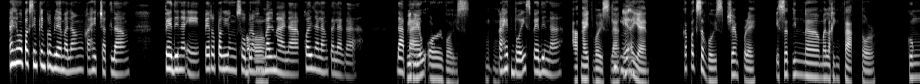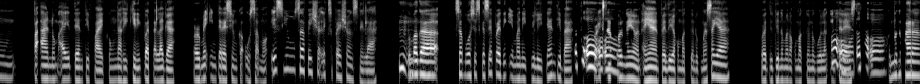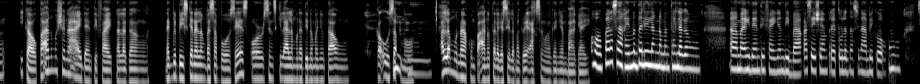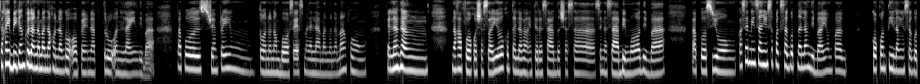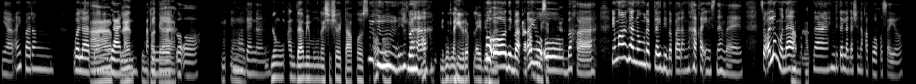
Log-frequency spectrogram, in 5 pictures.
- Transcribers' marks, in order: "malala" said as "malma"; tapping; tsk; in English: "bland"; laughing while speaking: "'di ba?"
- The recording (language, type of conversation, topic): Filipino, podcast, Mas madali ka bang magbahagi ng nararamdaman online kaysa kapag kaharap nang personal?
